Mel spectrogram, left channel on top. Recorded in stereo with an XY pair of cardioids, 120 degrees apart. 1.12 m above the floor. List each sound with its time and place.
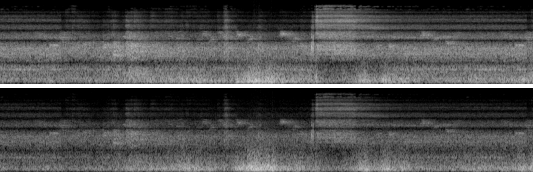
0.0 s a vehicle: 50° left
